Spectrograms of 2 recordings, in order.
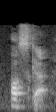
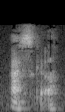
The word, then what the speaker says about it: Asuka: the pilot called Oscar, which that is not how you pronounce her name. It is spelled Asuka. You don't pronounce that Oscar. Asuka, maybe. But not Oscar. Yeah. Obviously, the correct Japanese way to say it would be Asuka. And you kind of leave out some of the proper sounds and whatnot, but you don't pronounce that Oscar in a million years.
